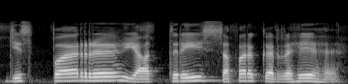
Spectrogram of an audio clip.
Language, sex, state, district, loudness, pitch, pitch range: Hindi, male, Jharkhand, Ranchi, -14 LUFS, 150 Hz, 130-165 Hz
